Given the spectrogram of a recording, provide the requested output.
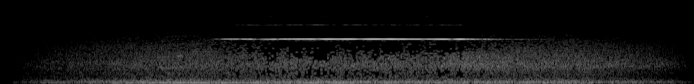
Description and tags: Squeaky brakes on delivery truck
squeak, vehicle, brakes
